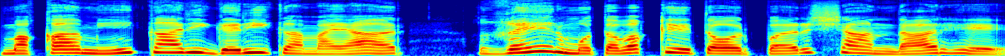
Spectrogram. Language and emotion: Urdu, surprised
